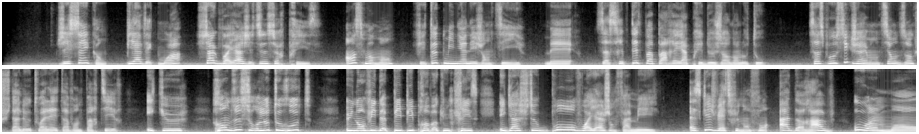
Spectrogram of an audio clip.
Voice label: voix jeune voiture, FR

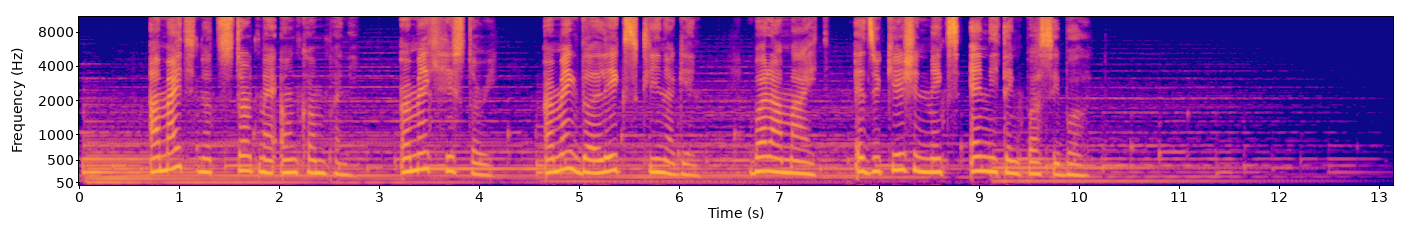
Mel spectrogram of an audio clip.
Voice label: vocal Education

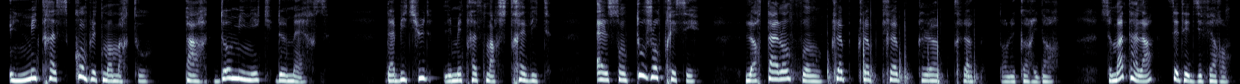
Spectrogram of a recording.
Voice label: Narration FR

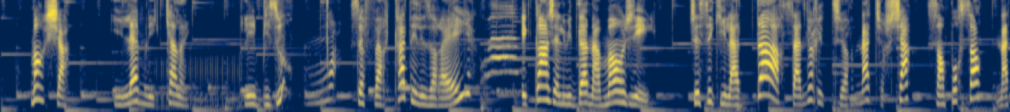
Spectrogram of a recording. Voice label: pub chat FR

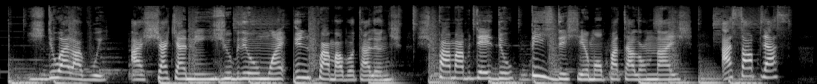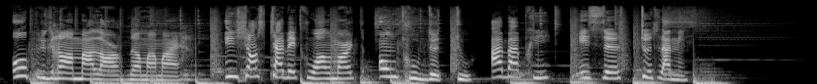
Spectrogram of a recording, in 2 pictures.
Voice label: Demo de voix; Walmart

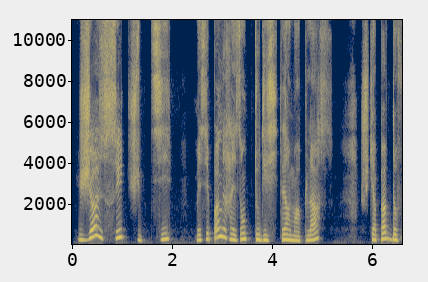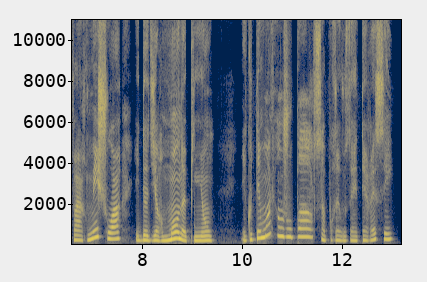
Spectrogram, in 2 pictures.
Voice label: Demo vocal; FR 2023 - Publicité 1

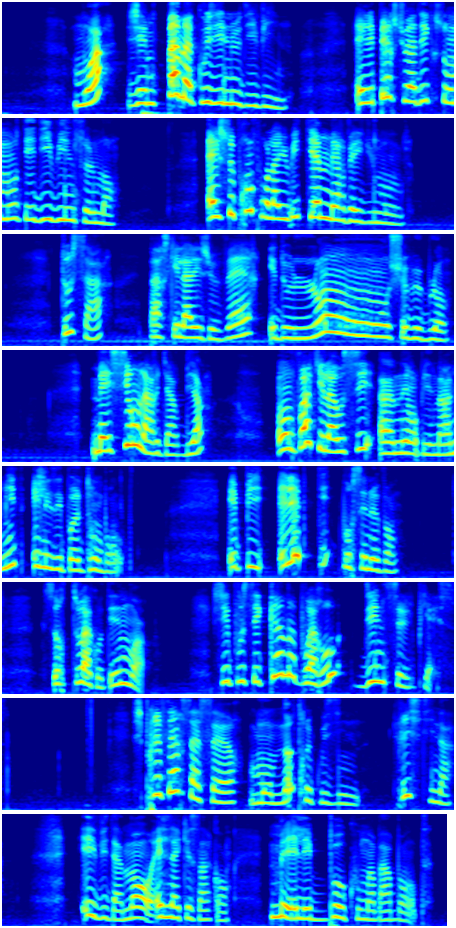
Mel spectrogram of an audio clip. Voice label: Français international

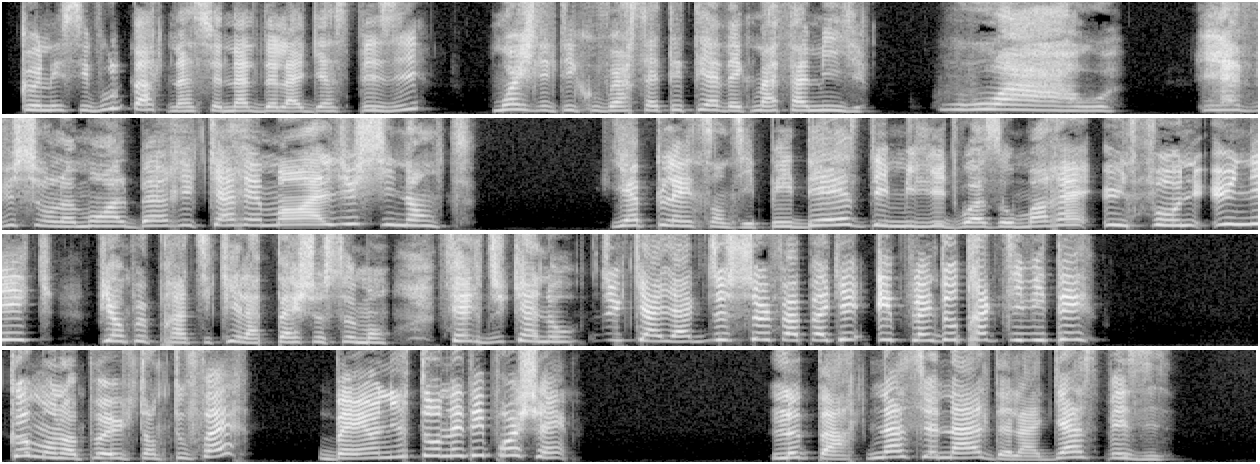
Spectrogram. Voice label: pub fictive

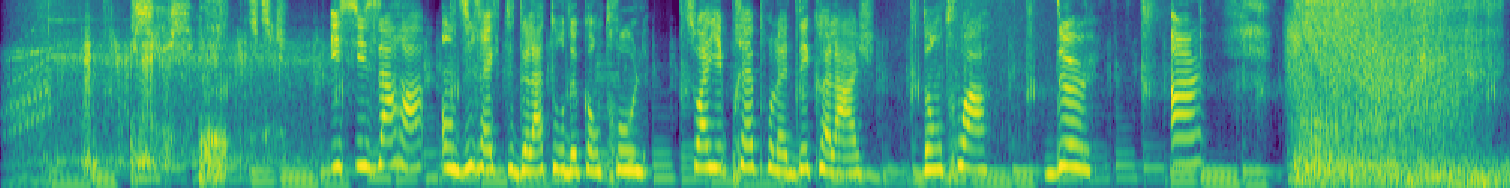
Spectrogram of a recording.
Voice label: demo voix FR; NANO

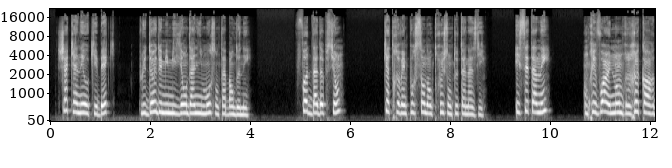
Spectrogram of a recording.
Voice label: pub fictive

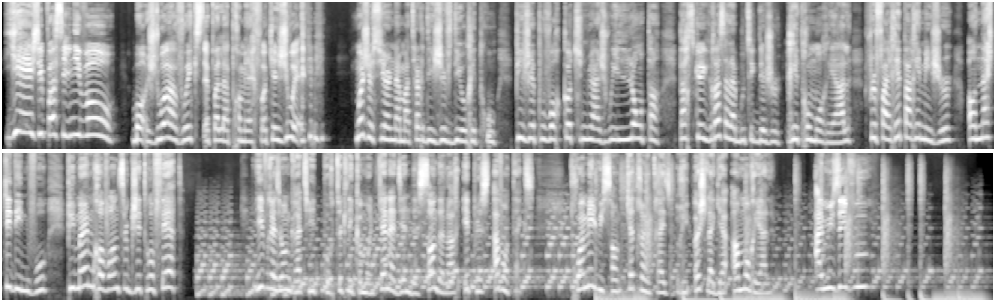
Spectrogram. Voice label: Vocal Retro FR; Retro Montreal

